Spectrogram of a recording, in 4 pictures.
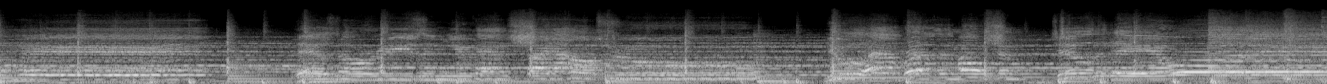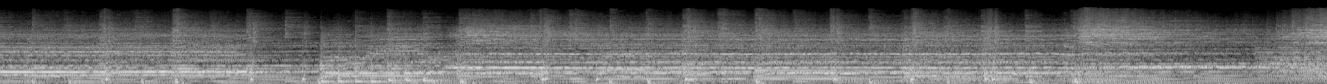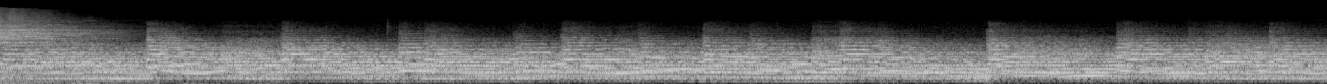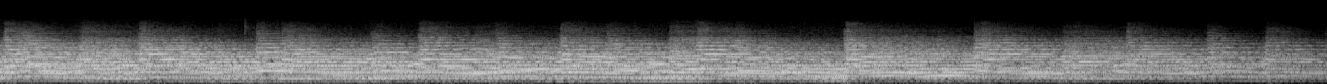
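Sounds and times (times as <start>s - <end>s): bells ringing a peal: 0.0s - 53.0s.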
